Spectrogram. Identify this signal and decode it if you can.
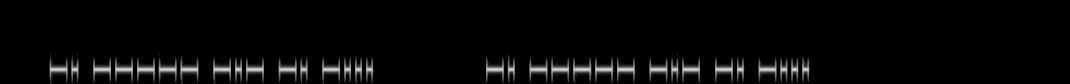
Morse code, heard as a keyed tone, about 22 wpm, 700 Hz. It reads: N0KNB N0KNB
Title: USA Call Signs - 5 Characters - Repeated 2x - 22wpm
